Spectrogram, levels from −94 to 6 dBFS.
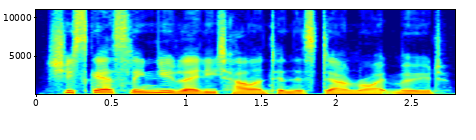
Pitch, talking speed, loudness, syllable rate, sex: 180 Hz, 195 wpm, -17 LUFS, 5.2 syllables/s, female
